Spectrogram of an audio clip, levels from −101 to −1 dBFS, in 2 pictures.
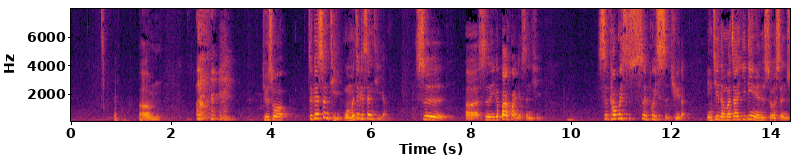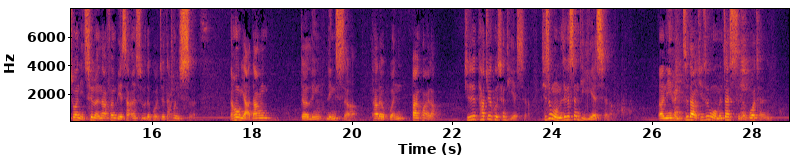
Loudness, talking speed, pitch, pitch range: -28 LUFS, 240 characters per minute, 175 Hz, 145-240 Hz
